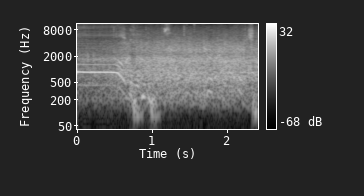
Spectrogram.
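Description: A man's high, drawn-out vocal shout into a microphone, held steady for about half a second and then sliding down in pitch, followed by an audience laughing and clapping.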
